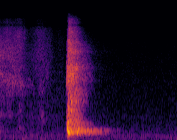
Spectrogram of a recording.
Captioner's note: cough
